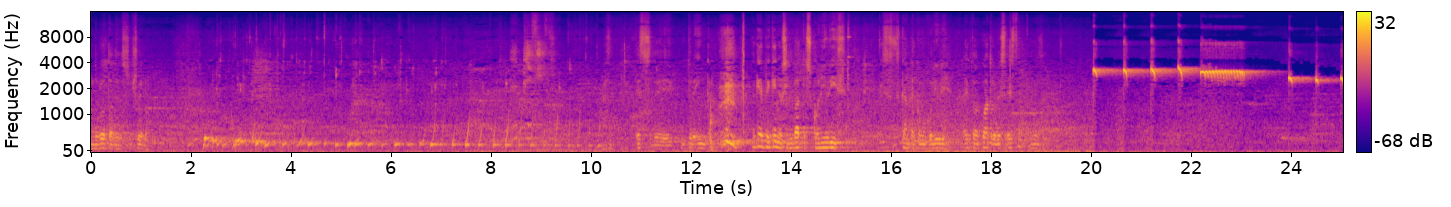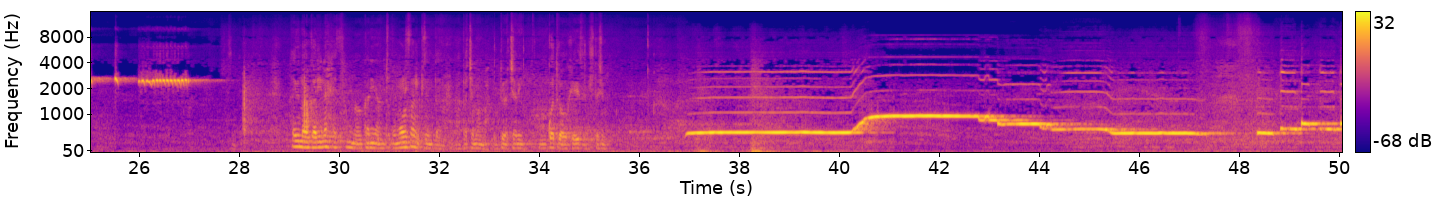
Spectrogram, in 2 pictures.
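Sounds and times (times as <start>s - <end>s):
water gurgling in a bottle: 1.9s - 10.9s
high whistle with chirps and trills: 20.0s - 27.8s, 37.0s - 50.0s.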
